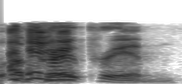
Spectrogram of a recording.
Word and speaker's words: opprobrium: There is an argument that Laura Koonsberg's first show, Laura Koonsberg has attracted lots of opprium. How's it pronounced? Opprobrium? Lots of opposition. – Oh, opprobrium. Yeah.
